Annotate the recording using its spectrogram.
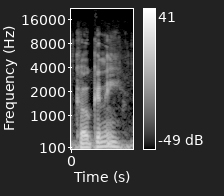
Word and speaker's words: kokanee: This regular goes out there, and he's casting for what he thinks it's kokanee. Did I say that right? Okay. – Yeah.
